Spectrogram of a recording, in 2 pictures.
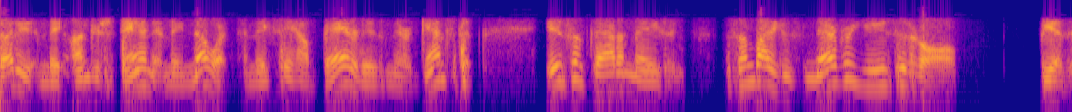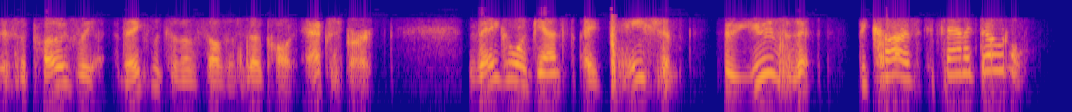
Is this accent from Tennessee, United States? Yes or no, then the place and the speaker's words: no; Virginia, United States; When you mentioned this country, okay, I'm from Virginia.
